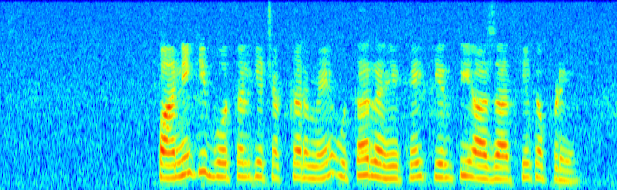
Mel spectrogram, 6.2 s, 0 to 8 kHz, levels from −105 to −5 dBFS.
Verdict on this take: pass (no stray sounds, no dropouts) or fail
pass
